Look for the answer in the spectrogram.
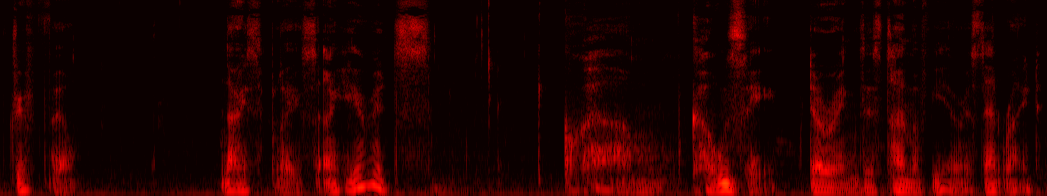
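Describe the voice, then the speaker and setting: A man playing an earnest, bitterly patriotic revolutionary soldier in a soft-spoken ASMR roleplay, polite and formal with quaint old-fashioned phrasing, his breathy voice often dropping to a whisper. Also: low voice, heavily acted.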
